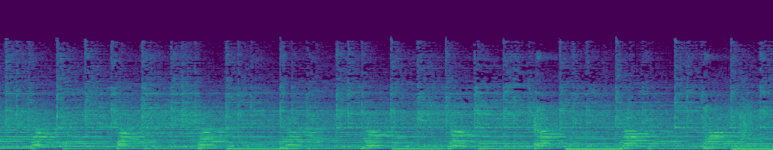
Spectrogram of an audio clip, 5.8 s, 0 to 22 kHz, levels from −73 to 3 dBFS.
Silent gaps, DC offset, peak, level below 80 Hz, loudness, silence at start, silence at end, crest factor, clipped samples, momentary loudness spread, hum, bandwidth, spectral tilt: none; under 0.1%; -2 dBFS; -60 dBFS; -15 LUFS; 0 s; 0 s; 14 dB; under 0.1%; 3 LU; none; 16.5 kHz; -2.5 dB/octave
